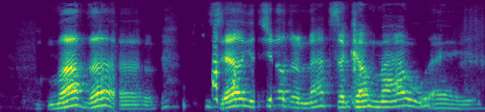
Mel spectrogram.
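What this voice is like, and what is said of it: Lounge-singer style sung imitation. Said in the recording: “my imitation of Marianne singing on Karaoke Biggie ... like a Richard Cheese ... It was very lounge singery”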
